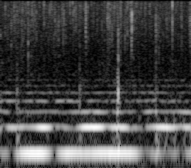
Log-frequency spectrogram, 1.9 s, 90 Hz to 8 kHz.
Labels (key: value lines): label: biophony, midshipman
recorder: SoundTrap 500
